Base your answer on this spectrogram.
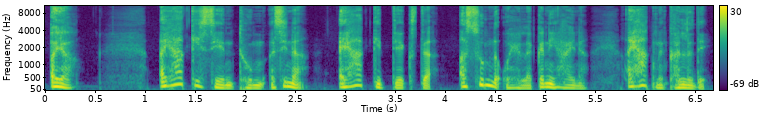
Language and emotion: Manipuri, surprised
